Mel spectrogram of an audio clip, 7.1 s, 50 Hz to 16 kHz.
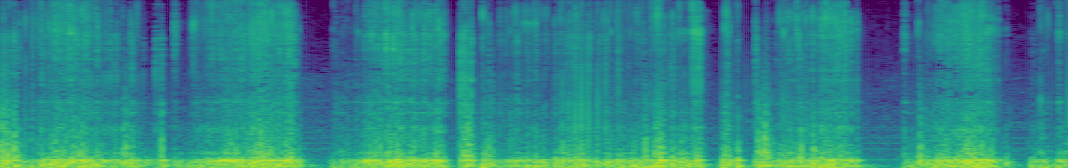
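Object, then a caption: Metal mesh microphone grille. Long press-on nails scratch and tap across the silver metal mesh grille on top of a desktop microphone. The sound is a close, dense scraping and rustling with a strong low-end rumble and a steady hum near 220 Hz. It is broken by brief silent gaps and quick tapping bursts.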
